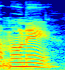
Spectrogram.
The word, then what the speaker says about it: Monet: in the building how are you hi I pronounced your name right correct yes you did well done yeah Monet yeah why did you start singing so you're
